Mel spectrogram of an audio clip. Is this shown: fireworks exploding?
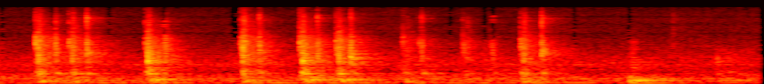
no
